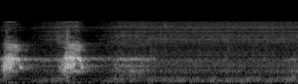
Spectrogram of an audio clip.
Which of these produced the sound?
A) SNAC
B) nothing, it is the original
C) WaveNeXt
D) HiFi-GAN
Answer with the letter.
D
